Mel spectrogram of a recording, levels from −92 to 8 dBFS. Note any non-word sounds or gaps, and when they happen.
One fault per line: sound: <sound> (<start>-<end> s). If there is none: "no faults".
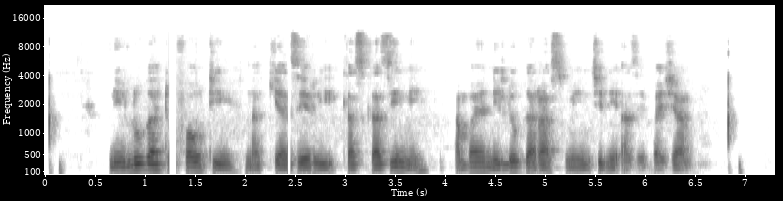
sound: dropout (1.2-1.3 s)
sound: dropout (2.4-2.5 s)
